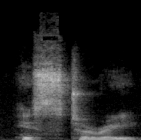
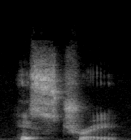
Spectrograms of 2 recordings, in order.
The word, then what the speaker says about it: history: the same process applies you can say history with the schwa or history without mystery or mystery literal or literal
